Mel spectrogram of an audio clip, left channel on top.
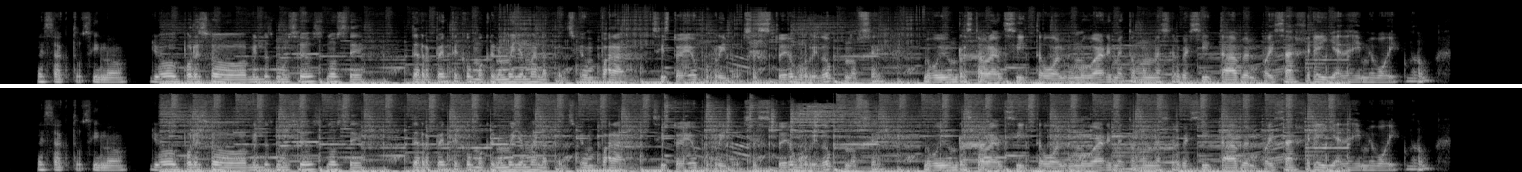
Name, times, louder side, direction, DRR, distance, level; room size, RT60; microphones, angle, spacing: voice 1, 0.4-3.7 4.1-14.5, left 1 dB, 10° left, 1.0 m, -23 dB
sound 1, 1.6-13.5, right 2 dB, 80° right, 4.0 m, -23 dB
sound 2, 5.0-8.4 8.6-9.4 10.1-10.6, left 10 dB, 80° left, 7.1 m, -41 dB
head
